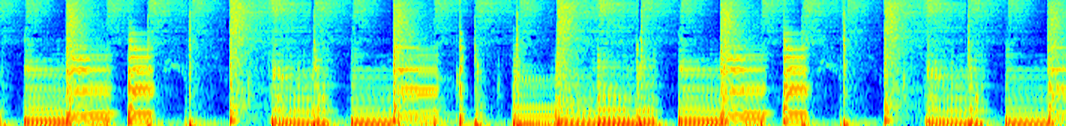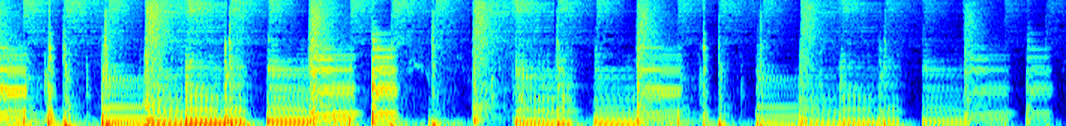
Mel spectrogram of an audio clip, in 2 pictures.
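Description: Instrumental background music from a royalty-free loop, led by guitar over bass guitar with a steady rhythmic beat, fading out near the end.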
